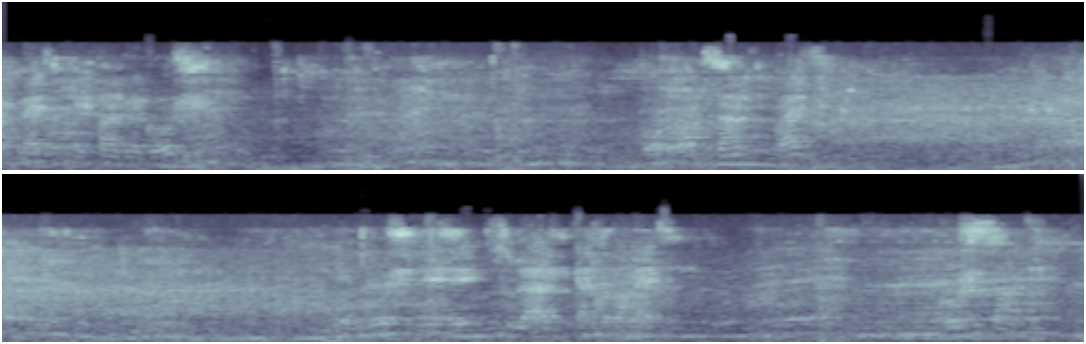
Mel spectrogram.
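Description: A rally car engine revs and shifts gears in a racing game.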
